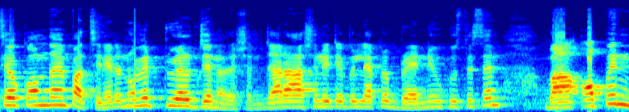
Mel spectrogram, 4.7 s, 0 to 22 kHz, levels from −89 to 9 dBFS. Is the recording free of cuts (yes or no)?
no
